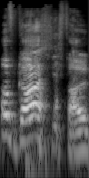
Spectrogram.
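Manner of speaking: terrible put-on Irish accent. Naming a film's cast to co-hosts; terrible irish accent. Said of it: "That's my terrible Irish accent".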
